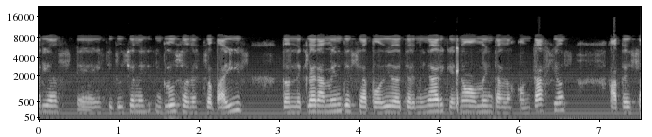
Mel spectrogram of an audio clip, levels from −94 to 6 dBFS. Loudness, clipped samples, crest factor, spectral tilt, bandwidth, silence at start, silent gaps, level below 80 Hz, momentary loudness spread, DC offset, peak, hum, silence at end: -22 LUFS; under 0.1%; 22 dB; -2 dB/octave; 9.2 kHz; 0 s; none; -56 dBFS; 12 LU; under 0.1%; 0 dBFS; 50 Hz at -50 dBFS; 0 s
